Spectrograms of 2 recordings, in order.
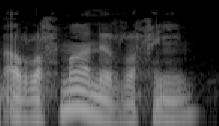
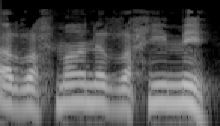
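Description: First: الرحیم closed on a bare m, "rahim"; silent ending on الرحیم. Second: الرحیم finished with a short e, "rahime"; final vowel voiced on الرحیم. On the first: Teacher showing what we say, bare m ending الرحیم. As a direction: drop the vowel and end الرحیم on m. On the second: Teacher showing what is written, short e voiced ending الرحیم. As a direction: sound the written e after the m of الرحیم. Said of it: "نوشته". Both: Shown as a demonstration.

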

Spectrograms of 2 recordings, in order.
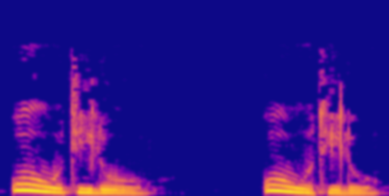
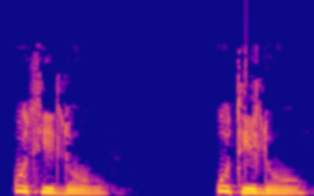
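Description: First: اوتیلو with the opening u held long; stretched long uu. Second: قتلو with a short u on ق; short damma demo. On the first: Teacher stretching the long uu in اوتیلو. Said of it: "همون ضمه رو بیشتر امتداد دادیم". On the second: Teacher demonstrating the short damma in قتلو. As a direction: say قتلو with a brief u. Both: Shown as a demonstration.

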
